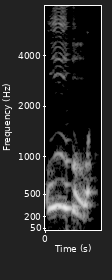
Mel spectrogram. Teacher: ooh is our semi-occluded tone, but at the same time, you're having to go up the octave, which requires a little bit more of a kick in your support, right?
